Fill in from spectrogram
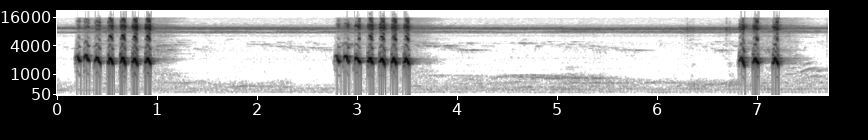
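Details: Female yellow-vented bulbul in breeding condition calling to attract a male: three bursts of six to seven quick, bright chattering notes, each burst under a second, separated by roughly two to three seconds of near silence.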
